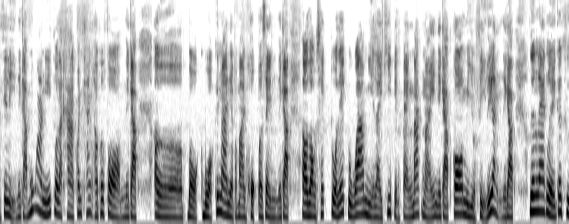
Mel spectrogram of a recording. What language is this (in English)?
Thai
